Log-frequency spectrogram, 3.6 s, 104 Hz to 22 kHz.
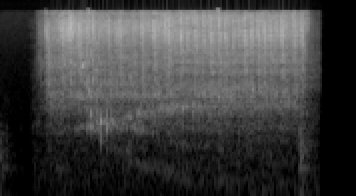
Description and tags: Filling a glass with water
I´m filling a glass of water in my kitchen
recorded with my Zoom H4n pro and edited by wave lab
field-recording, flow, glass, h4n, stream, thirsty, water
